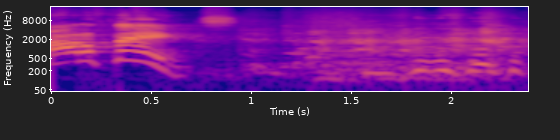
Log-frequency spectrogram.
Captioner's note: audience laughs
